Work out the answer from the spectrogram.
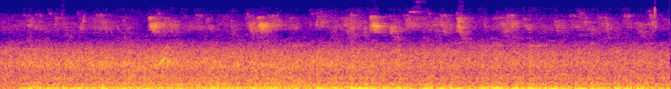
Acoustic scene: park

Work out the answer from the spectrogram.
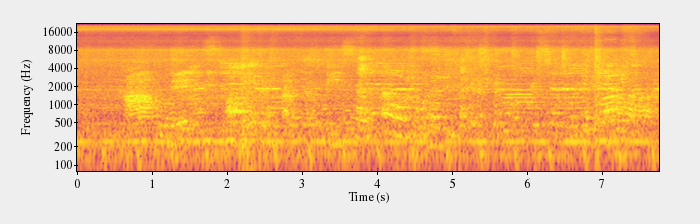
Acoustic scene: cafe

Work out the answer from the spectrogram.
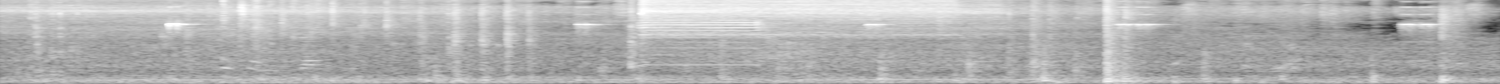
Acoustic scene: bus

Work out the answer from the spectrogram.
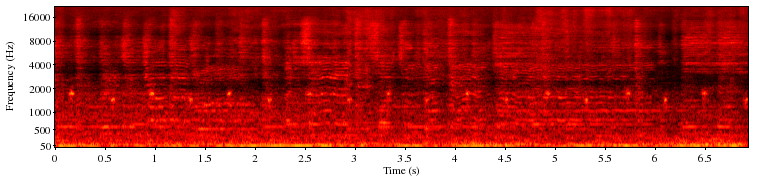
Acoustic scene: car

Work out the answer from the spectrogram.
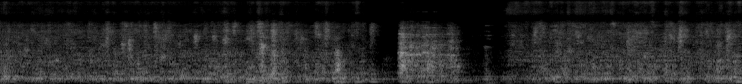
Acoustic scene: kitchen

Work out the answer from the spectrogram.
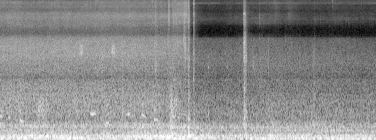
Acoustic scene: car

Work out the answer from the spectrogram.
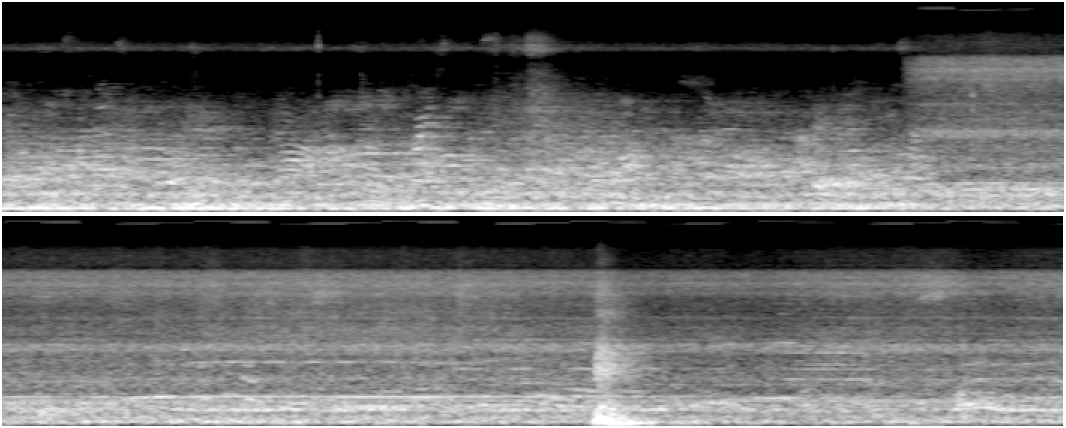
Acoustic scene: cafe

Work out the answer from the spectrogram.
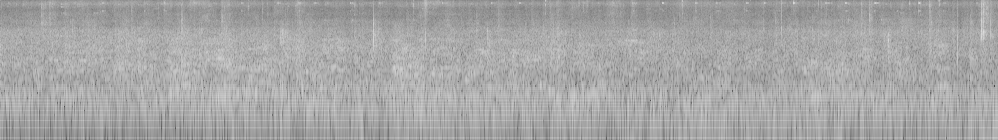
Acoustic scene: subway station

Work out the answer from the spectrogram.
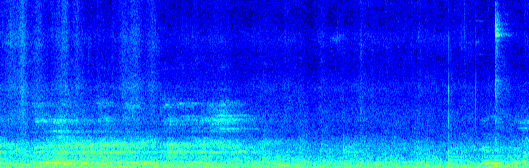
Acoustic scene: subway station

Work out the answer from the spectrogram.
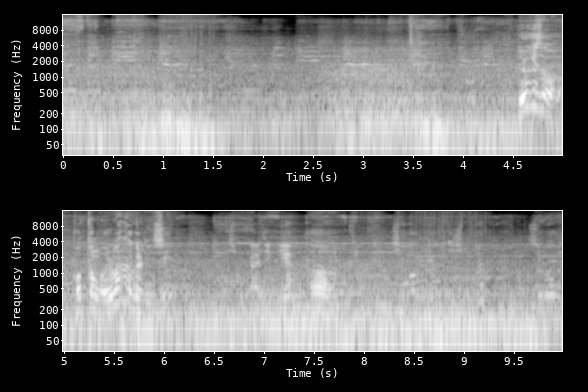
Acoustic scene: car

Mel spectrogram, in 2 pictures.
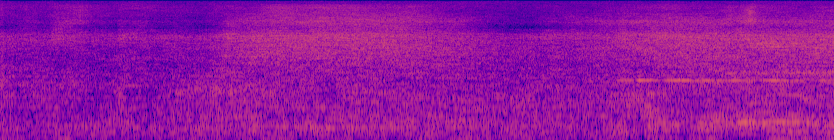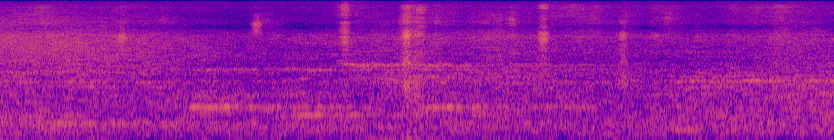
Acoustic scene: subway station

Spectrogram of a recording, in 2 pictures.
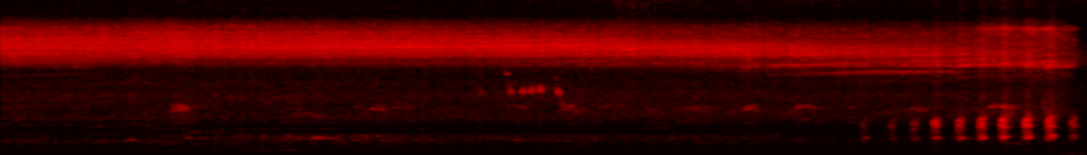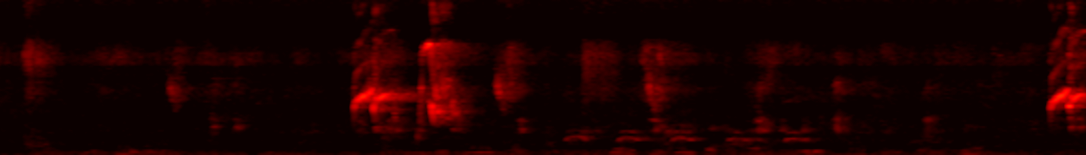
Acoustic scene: park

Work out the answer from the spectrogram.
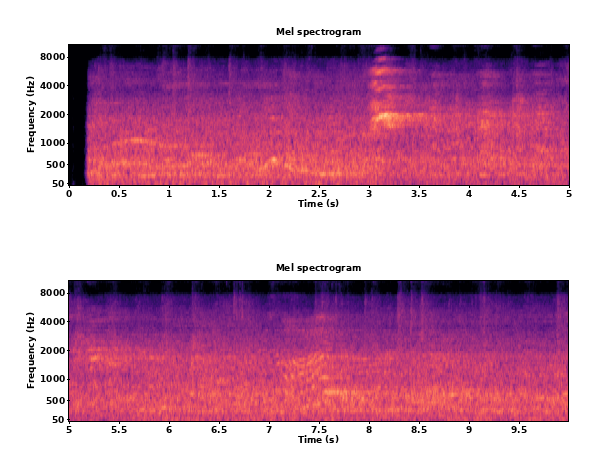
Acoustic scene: crowded indoor space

